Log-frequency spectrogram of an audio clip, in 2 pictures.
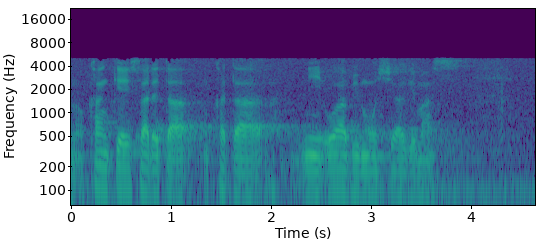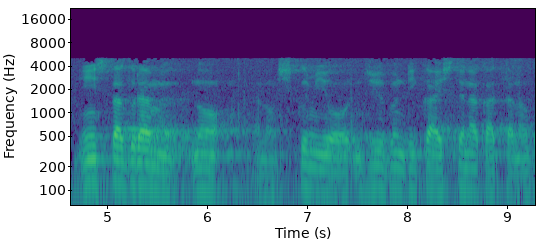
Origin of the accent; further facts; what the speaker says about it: Shin-Kamigoto, Nagasaki, Japan; 私は上五島出身、彼は下五島の出身、慣れた土地の地区長でもよかったと思うのです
